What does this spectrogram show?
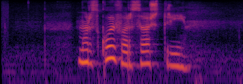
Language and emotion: Russian, sad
